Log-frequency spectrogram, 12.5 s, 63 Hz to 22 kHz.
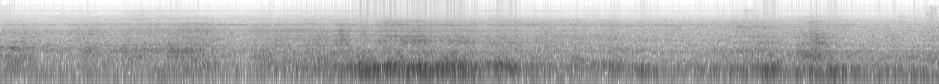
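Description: Delta 767-300 heavy jet taking off at Atlanta airport, bound for San Francisco, a broad roaring engine rumble that builds and swells mid-clip, steady and moderately distant, with no voices.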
